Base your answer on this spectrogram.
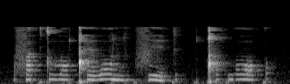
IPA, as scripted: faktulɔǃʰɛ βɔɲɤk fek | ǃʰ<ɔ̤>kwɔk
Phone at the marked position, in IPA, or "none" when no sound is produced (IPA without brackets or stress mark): ɔ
